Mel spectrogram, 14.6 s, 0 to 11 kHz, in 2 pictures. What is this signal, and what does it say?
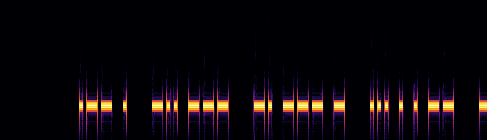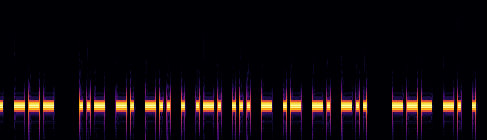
Morse code, heard as a keyed tone, about 22 wpm, 700 Hz. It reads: WE DO NOT SEEM TO UNDERSTAND ONE
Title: Sentences from Top 1000 Words - Review Part 1 - 22wpm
